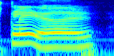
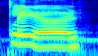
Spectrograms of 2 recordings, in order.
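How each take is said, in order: No difference in how they are said.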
